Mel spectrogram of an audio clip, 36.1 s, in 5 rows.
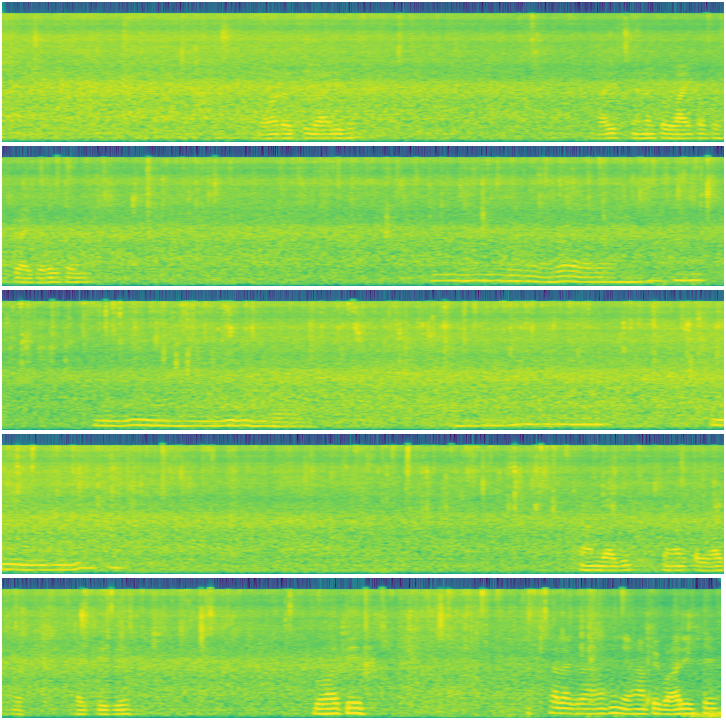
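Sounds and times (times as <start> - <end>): heavy rain hiss: 0.0 - 36.0
faint low voice: 11.5 - 14.3, 15.4 - 17.5, 21.6 - 22.9.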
